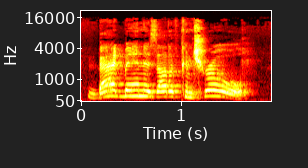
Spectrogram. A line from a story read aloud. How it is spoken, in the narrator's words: a reporter was shouting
